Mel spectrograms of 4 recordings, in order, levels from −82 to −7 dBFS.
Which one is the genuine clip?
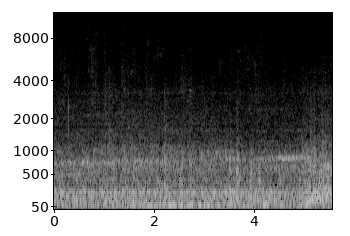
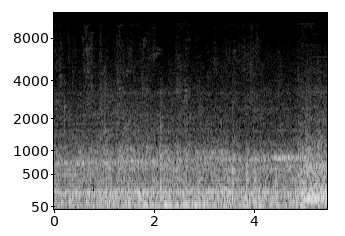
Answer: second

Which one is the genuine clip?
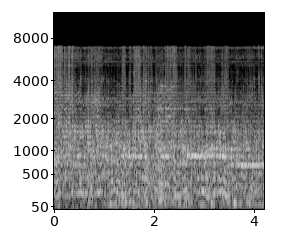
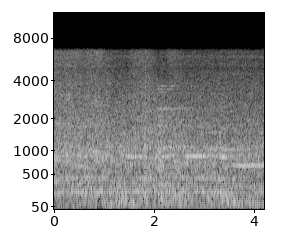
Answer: second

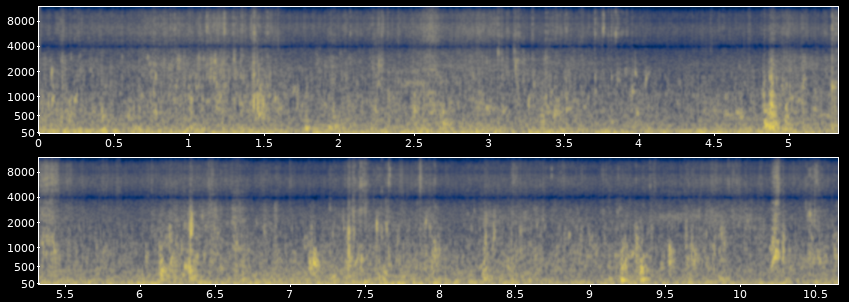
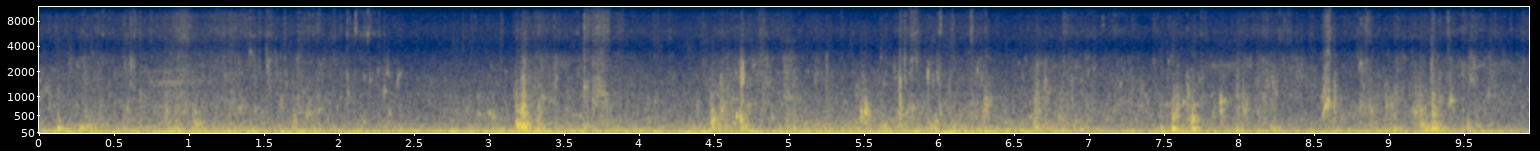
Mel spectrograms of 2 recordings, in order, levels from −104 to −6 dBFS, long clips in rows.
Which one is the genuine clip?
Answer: second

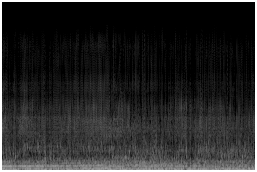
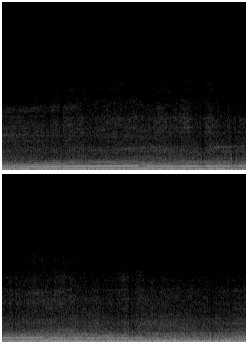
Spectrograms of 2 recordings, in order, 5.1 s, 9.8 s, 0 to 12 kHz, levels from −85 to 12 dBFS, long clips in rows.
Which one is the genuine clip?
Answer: second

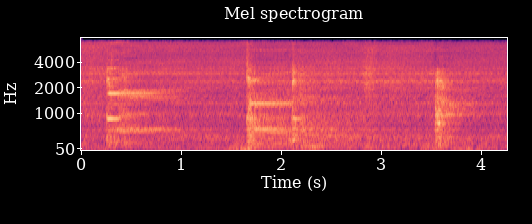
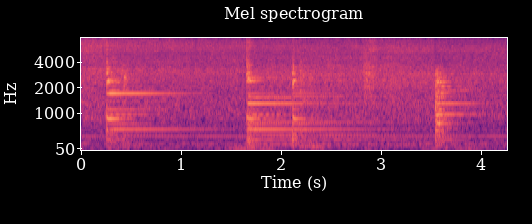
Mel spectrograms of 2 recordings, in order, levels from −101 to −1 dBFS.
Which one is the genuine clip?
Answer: second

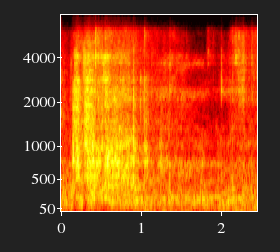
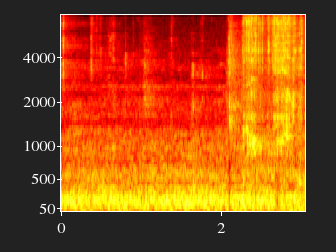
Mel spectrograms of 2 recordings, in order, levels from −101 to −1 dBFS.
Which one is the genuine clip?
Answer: second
